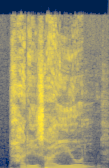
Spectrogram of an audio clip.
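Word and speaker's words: Φαρισαίων: 사람이 있으니 유대인의 지도자라 헬라어 바리새인이라고 하는이 단어를 이렇게 발음이에요 바리사이온 바리새인 바리사이온 이렇게 발음합니다 이 바리사의원이 이스라엘 가운데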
